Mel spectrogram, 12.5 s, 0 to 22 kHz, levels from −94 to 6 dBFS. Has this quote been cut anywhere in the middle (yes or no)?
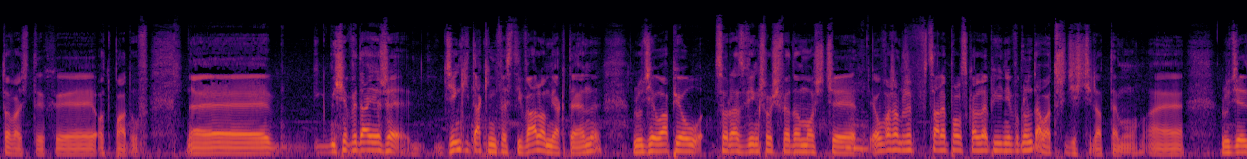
yes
